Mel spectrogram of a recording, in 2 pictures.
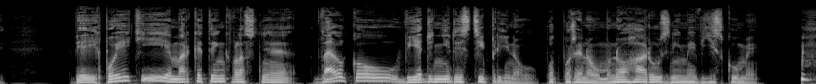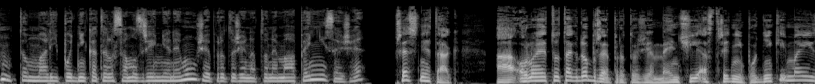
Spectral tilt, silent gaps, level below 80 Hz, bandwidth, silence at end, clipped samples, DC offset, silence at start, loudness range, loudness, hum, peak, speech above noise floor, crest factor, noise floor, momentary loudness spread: -4.5 dB/octave; 7.68-7.94 s, 11.90-12.11 s; -44 dBFS; 16.5 kHz; 0 s; under 0.1%; under 0.1%; 0 s; 2 LU; -21 LUFS; none; -2 dBFS; 35 dB; 18 dB; -56 dBFS; 8 LU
